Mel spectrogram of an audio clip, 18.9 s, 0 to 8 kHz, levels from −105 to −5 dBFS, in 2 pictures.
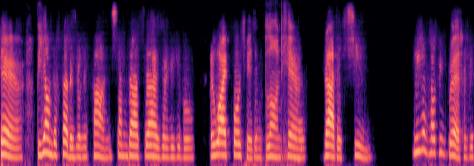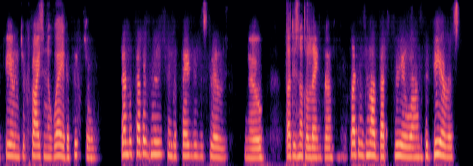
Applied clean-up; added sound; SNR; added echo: neural mask model Resemble Enhance denoiser.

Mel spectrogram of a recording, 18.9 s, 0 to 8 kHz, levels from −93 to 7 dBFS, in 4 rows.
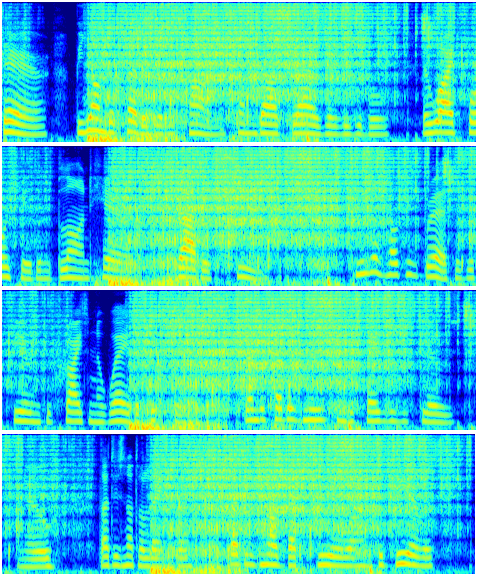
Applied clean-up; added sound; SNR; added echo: none; Crumpling, crinkling; -4 dB; none.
